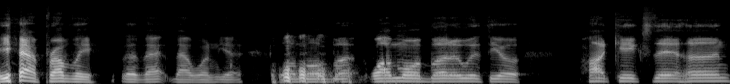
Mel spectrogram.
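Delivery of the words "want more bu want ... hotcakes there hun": put-on raspy, smoky diner waitress voice. Imitating a Waffle House waitress offering butter: raspy smoky waitress voice. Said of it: "a Waffle House waitress".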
